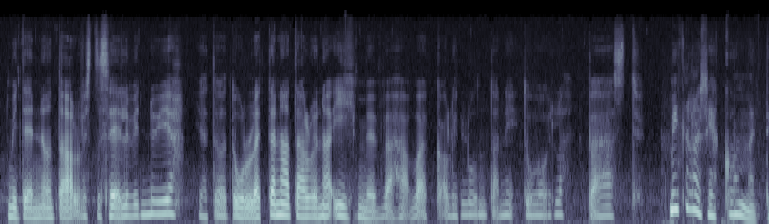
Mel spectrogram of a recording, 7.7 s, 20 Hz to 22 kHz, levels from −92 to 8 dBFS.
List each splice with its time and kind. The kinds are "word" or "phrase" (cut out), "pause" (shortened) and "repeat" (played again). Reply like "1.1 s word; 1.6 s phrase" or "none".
1.9 s pause; 2.3 s phrase; 4.6 s word; 5.2 s phrase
